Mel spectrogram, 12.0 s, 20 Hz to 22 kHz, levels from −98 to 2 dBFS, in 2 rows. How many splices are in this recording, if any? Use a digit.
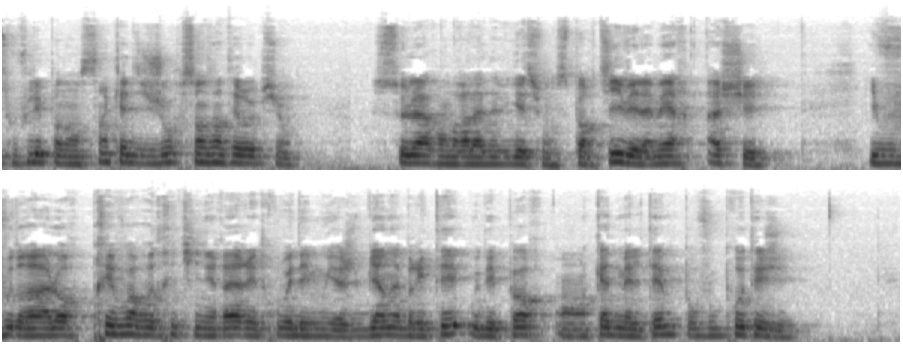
0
